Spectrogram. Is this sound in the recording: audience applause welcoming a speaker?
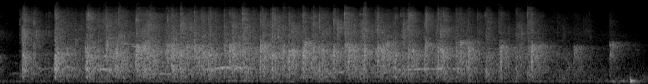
yes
